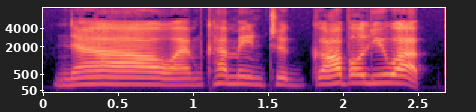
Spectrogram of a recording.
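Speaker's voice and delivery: loud, threatening troll voice; roaring troll. Acted. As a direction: threaten to devour them as a troll. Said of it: "roared the troll".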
